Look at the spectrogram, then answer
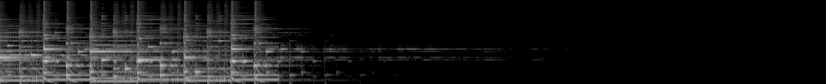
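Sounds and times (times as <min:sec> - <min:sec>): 
instrumental ensemble: 0:00.0 - 0:02.9.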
